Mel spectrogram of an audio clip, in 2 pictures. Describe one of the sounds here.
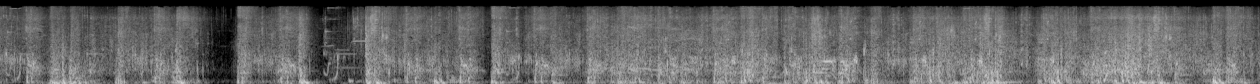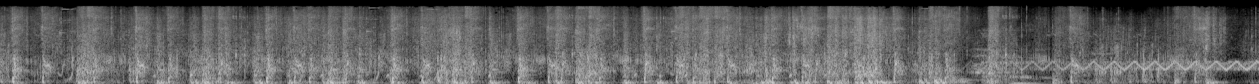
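Cartoon plants fire with quick popping shots.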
